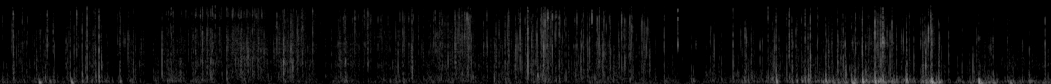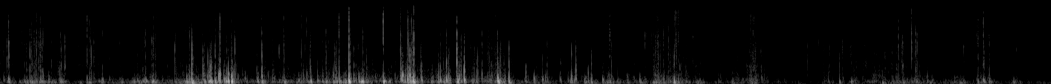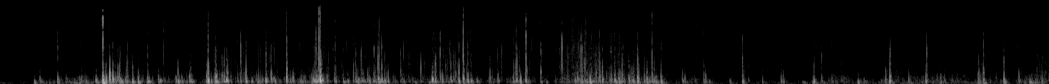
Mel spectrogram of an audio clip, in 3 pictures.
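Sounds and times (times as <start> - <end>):
plastic crinkling: 0.0 - 20.7, 21.5 - 31.5.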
